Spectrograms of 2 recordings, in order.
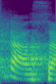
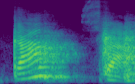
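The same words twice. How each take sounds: First: Said in the usual way. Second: "Casa" in two separate beats, ca, sa; syllable by syllable. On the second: Shown as a demonstration. Teacher dividing a word in two, "Casa" syllable by syllable. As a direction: pause between ca and sa in "Casa". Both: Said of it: "al dividirla en sílabas".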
